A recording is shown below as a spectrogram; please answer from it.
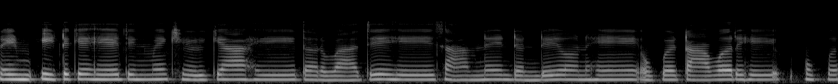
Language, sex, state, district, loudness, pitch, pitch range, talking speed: Hindi, female, Bihar, Araria, -30 LUFS, 220 Hz, 215-230 Hz, 115 wpm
